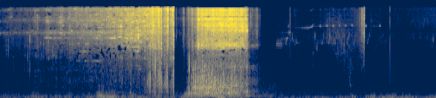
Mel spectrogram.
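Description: Small glass jars packed with plastic balls slide down a ramp with a building rough scraping. They then smash one after another on paving tiles, making a loud crashing and clattering burst just over a second long as glass and balls scatter. A few scattered clicks follow.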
